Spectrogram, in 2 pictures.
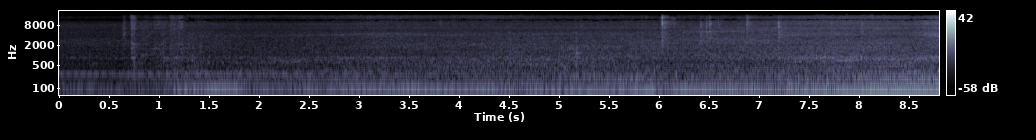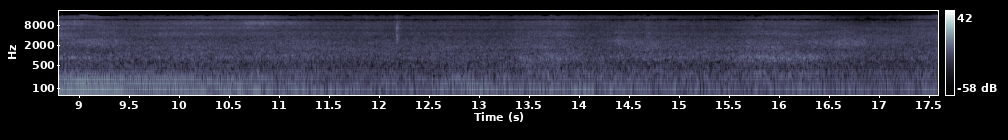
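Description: Road traffic: cars pulling away and driving past close by, engines and tyres rumbling, loudest about eight to ten seconds in.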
